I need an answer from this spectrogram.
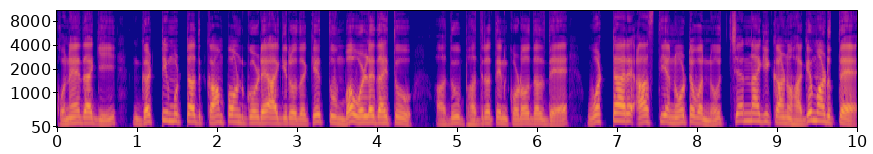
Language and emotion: Kannada, happy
